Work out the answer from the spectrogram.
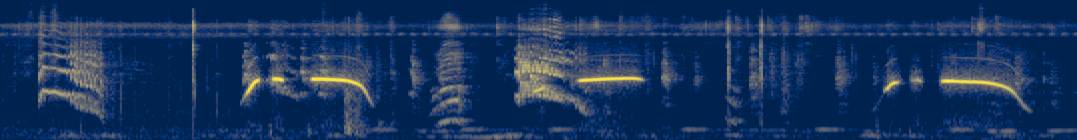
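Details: Ringneck parrot calling: sharp, harsh rising-and-falling squawks alternate with three clear, sustained whistled notes that swoop up, hold steady, then slide down, plus a few short chattering bursts over a faint, constant high-pitched whine.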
